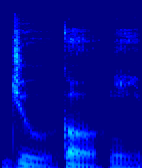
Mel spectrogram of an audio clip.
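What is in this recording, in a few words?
"jukoni", concatenated syllables; Affixing experiment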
